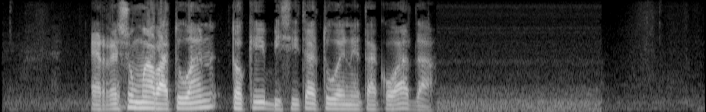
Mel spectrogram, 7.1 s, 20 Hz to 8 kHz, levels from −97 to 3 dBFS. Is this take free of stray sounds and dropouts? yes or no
yes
